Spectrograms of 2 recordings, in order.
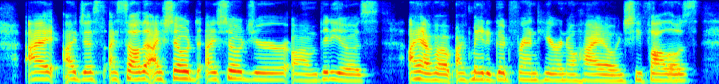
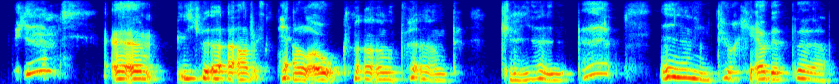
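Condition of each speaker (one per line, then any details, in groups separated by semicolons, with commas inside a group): No condition
Generalized dystonia; generalized, leg weakness; progressed over time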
